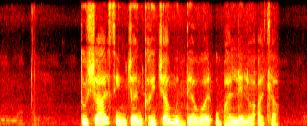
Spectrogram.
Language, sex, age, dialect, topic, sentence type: Marathi, female, 25-30, Southern Konkan, agriculture, question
